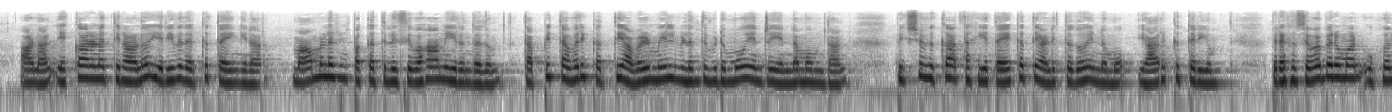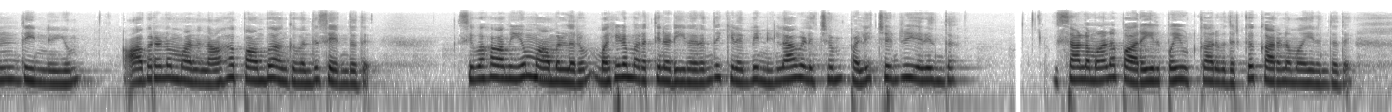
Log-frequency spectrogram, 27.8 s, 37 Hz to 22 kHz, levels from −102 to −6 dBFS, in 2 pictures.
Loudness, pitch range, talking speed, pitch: -25 LUFS, 210-245 Hz, 100 wpm, 225 Hz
